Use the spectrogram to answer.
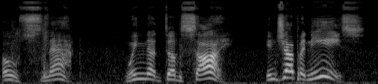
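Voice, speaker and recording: A man's voice: very high voice, big pitch swings, takes it slowly, bright, forceful tone, husky, heavily acted. A man voicing a laid-back, brash teenage mutant turtle boy in a cartoon game, casual and slangy. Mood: amused, prodding. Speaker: voice actor in a game cutscene. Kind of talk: animated cartoon game acting.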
